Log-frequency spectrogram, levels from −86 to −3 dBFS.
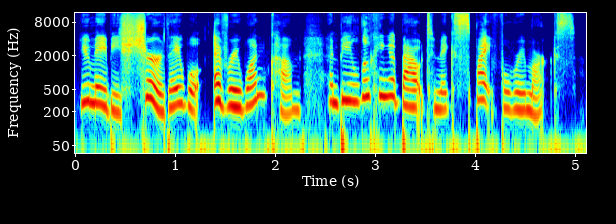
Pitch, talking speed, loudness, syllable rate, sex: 270 Hz, 200 wpm, -17 LUFS, 5.5 syllables/s, female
